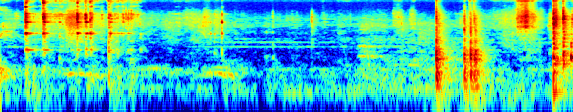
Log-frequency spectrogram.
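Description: Kitchen utensils clinking and knocking against a glass mixing bowl of flour: a few light clicks at the start, then several sharp knocks in the last second and a half.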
